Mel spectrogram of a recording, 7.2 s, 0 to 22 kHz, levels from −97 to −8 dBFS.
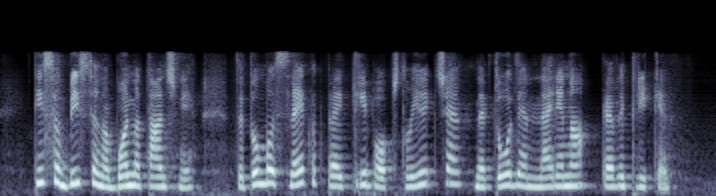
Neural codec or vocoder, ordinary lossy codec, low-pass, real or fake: codec, 16 kHz, 1 kbps, X-Codec, HuBERT features, trained on general audio; none; 7.2 kHz; fake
